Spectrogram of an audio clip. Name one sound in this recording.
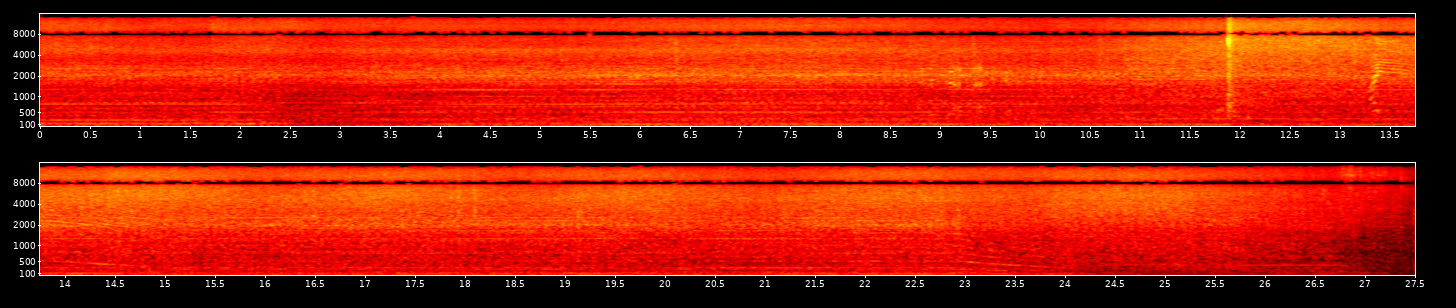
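Wet concrete pours and slops down a chute into a bucket.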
